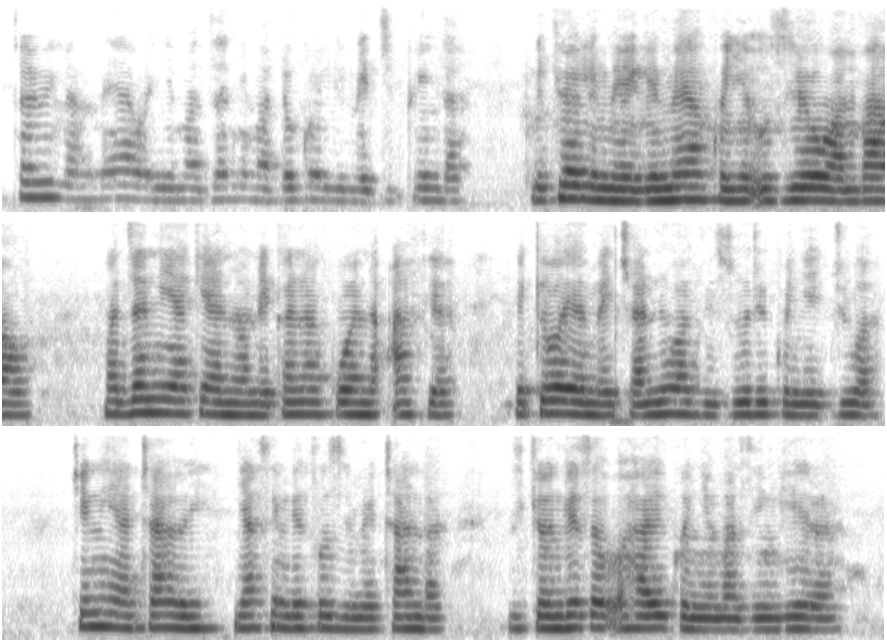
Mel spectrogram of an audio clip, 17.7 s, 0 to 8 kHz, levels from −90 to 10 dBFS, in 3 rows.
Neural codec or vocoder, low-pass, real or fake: codec, 16 kHz, 4 kbps, FreqCodec, smaller model; 7.2 kHz; fake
